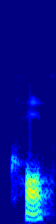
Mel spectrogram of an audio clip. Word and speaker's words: cough: pronunciation always changes so cough we've got the off sound so oh ugh with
